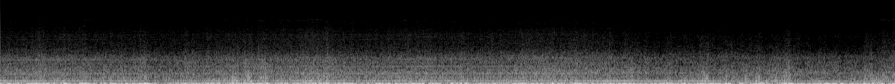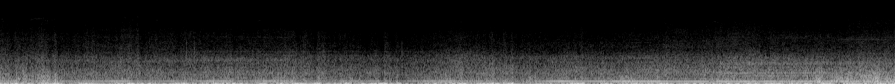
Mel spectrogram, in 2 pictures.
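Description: Honda CB1000R's inline-four engine running steadily while being ridden, with wind rushing over the microphone. Its note steps down in pitch twice, about seven seconds in and again about fourteen seconds in.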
